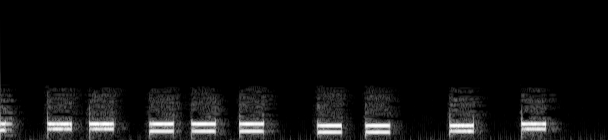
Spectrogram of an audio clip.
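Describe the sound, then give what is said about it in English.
A touch-tone phone number being dialed: ten short, evenly paced dual-tone beeps in quick succession, clear, with no talking. “And, of course, you know, anybody with good ears knew what that number was.”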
